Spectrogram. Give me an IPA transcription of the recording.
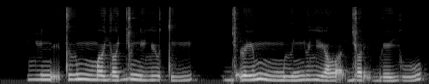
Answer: ʎ i n ḛ t ɯ mː ʌ j ʌ ɟ ɯ n i lʲ o t i | ɟ ɛ̰ ɭ e mː ɯ ɲ ɯ lʲ e lˠ ɛ̰ ɟ ʌ ɾ ḛ b e j u

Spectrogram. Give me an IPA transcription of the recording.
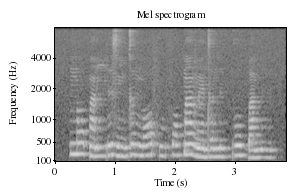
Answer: n ɔ˦ p ã˨ ɾ iː˨ ɾ ɨ˦ z ĩ˨ ɡ ə˦ ŋ ɔ˨˦ f u˨ f ɔ˧ k͡p ã˦ v ɛ̃˨ d ə˨ n ɨ˨ ɡ͡b oː˦ ɡ͡b a˨ ŋ ɨ˨

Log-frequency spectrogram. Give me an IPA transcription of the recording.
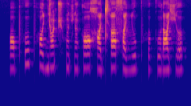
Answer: ɔ pʰ u pʰ ɔ ɟ ɔ̃ t͡ʃʰ ũ ç ɔ̃ k ɔ χ ɑ cʰ i sˤ ɑ ʎ u pʰ ʊ k u ɾ ɑ ç ʊ

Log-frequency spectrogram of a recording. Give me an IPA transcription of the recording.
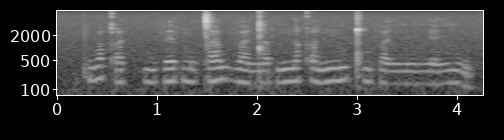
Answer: pʼ u qʼ ɛ kː u f ɛ f m ɤ ǀ a w v a ŋ͡ǃ a f nː ɐ qʼ ɤ nː u ǃʰ u f a lː u lː ɛ lː u

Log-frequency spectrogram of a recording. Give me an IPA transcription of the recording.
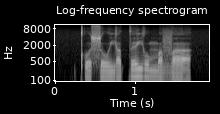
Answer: kʼ u s u j ɐ t̪ ɪ j u m ɐ v ɐ

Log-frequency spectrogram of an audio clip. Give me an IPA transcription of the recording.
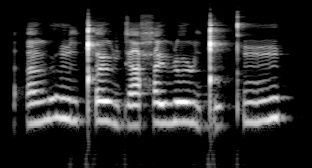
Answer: ʔ ã ɳ ɦ ũ ǃʼ ʌ ɳ ɡ a ħ e ɳ o ɳ ɡ͡ǃ ɯ kʼ ũ

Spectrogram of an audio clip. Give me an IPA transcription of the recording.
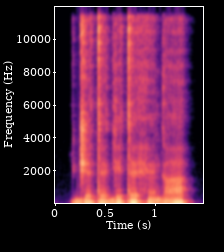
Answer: d͡ʒ ɛ˧ t ɛ˧ ɡ e˧ t ɛ˧ h ɛ̃˨ ɡ a˨˦

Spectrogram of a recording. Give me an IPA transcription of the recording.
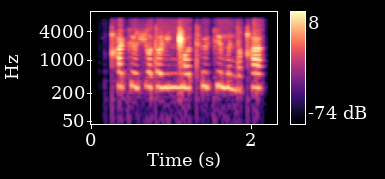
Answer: qʰ ə kʲ ɔ ç ɔ t ɔ lʲ ʉ ŋ͡ǁ ɔ tʰ ʉ kʲ ə m ə n d ə qʰ ə

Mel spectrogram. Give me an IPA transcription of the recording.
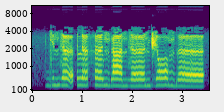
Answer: dʲ ɜ n z ɜ | l ɜ h ɜ l ŋ ɡ aː n z ɜː n d͡ʒ ɔː ŋ ɡ ɜː

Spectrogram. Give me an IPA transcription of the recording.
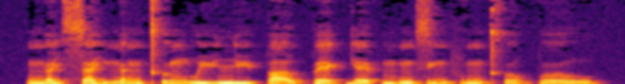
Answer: ŋ ɐ˨˩ j s ɐ˨˧ j ŋ ɐ˨ ŋ t̪ʰ ʊ˥ ŋ w yː˧ n yː˥ p aː˨ w p ɛː˥ k̚ j ɛː˨ p̚ m ʊ˧ ŋ s ɪ˨˧ ŋ f ʊ˨˥ ŋ t̪ʰ o˧ w p o˥ w

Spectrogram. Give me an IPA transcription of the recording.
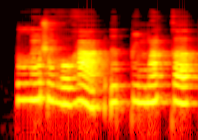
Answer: lː ũ ʃ ũ ɦ o ɦ ã | ʔ ɨ pː i m b ɐ̃ kː ɐ

